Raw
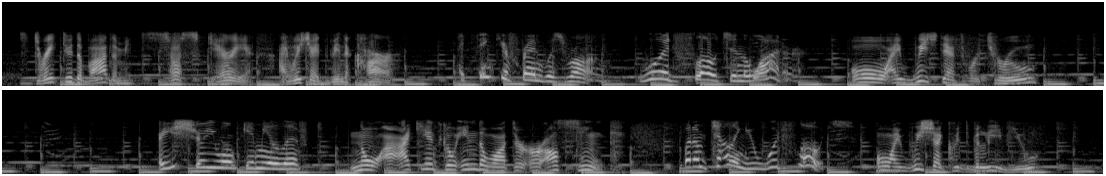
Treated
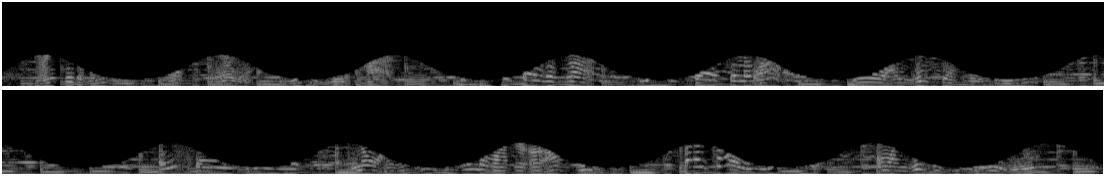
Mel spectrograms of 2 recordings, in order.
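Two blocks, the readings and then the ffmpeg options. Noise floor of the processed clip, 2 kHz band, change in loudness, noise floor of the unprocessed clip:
-52 dBFS, -20.5 dB, -12.0 dB, -46 dBFS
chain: -filter_complex "[0:a]equalizer=f=94:w=0.63:g=-12.5,acompressor=threshold=0.0141:ratio=6,aeval=exprs='0.0891*(cos(1*acos(clip(val(0)/0.0891,-1,1)))-cos(1*PI/2))+0.0126*(cos(6*acos(clip(val(0)/0.0891,-1,1)))-cos(6*PI/2))':c=same,flanger=delay=16:depth=7.4:speed=0.34,asplit=2[s0][s1];[s1]aecho=0:1:632:0.168[s2];[s0][s2]amix=inputs=2:normalize=0,afftfilt=real='re*lt(b*sr/1024,280*pow(1600/280,0.5+0.5*sin(2*PI*0.57*pts/sr)))':imag='im*lt(b*sr/1024,280*pow(1600/280,0.5+0.5*sin(2*PI*0.57*pts/sr)))':win_size=1024:overlap=0.75,volume=2.24"

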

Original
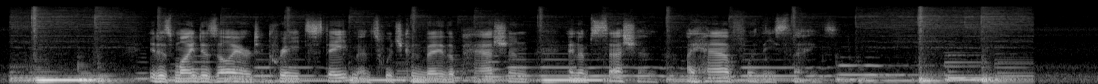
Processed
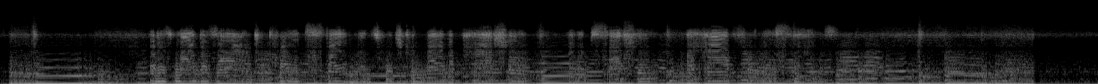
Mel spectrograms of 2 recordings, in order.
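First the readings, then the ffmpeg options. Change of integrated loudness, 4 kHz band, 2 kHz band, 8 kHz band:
-15.5 dB, -4.5 dB, -15.5 dB, -20.5 dB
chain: -af "aeval=exprs='abs(val(0))':c=same,acompressor=threshold=0.0562:ratio=12,bandreject=f=2000:w=7.6,flanger=delay=5.2:depth=3.3:regen=47:speed=0.42:shape=sinusoidal,lowpass=f=4000:t=q:w=8.4,equalizer=f=340:w=1.6:g=-7,volume=0.668"

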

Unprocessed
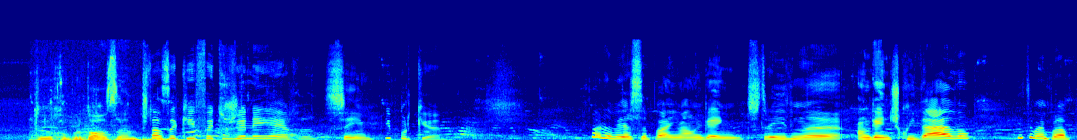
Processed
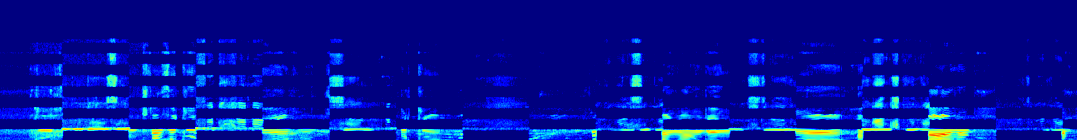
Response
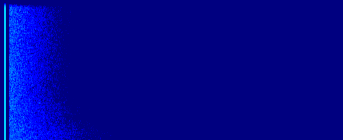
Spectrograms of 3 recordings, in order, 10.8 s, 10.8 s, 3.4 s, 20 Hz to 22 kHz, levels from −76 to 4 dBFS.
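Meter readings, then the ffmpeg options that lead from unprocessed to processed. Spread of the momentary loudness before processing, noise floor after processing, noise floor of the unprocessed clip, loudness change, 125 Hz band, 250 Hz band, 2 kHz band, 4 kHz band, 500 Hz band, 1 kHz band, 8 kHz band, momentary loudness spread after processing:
15 LU, -57 dBFS, -49 dBFS, -1.5 dB, -10.5 dB, -14.5 dB, +6.5 dB, +1.5 dB, -14.5 dB, -1.5 dB, -3.0 dB, 16 LU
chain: -af "afftfilt=real='real(if(between(b,1,1012),(2*floor((b-1)/92)+1)*92-b,b),0)':imag='imag(if(between(b,1,1012),(2*floor((b-1)/92)+1)*92-b,b),0)*if(between(b,1,1012),-1,1)':win_size=2048:overlap=0.75,afftfilt=real='re*gt(sin(2*PI*0.75*pts/sr)*(1-2*mod(floor(b*sr/1024/1700),2)),0)':imag='im*gt(sin(2*PI*0.75*pts/sr)*(1-2*mod(floor(b*sr/1024/1700),2)),0)':win_size=1024:overlap=0.75"

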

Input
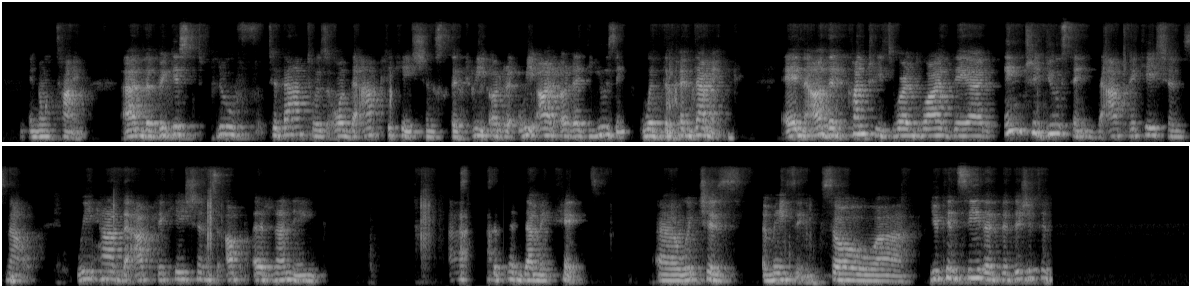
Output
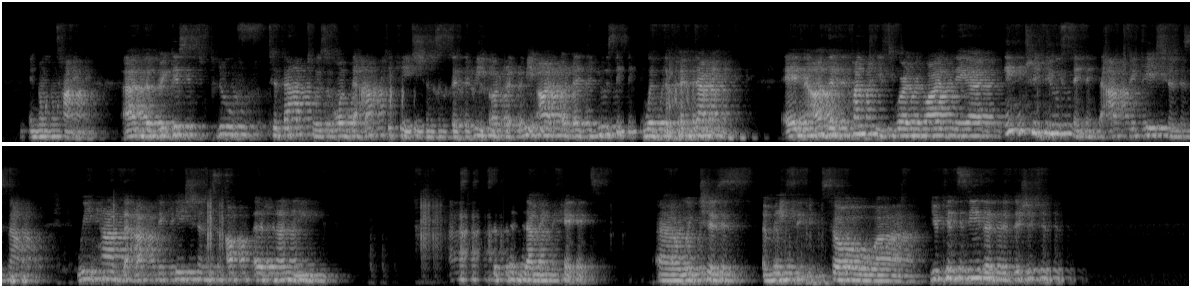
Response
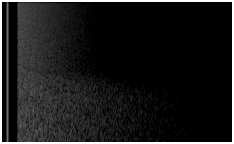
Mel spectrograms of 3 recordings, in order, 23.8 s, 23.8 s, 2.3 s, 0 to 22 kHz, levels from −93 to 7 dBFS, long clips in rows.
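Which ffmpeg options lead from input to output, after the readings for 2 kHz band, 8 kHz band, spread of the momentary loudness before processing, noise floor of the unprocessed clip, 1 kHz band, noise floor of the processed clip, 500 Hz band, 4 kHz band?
-1.0 dB, under -10 dB, 10 LU, under -85 dBFS, 0.0 dB, -83 dBFS, 0.0 dB, -3.5 dB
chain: -filter_complex "[0:a]asplit=2[s0][s1];[s1]adelay=119,lowpass=f=1500:p=1,volume=0.708,asplit=2[s2][s3];[s3]adelay=119,lowpass=f=1500:p=1,volume=0.18,asplit=2[s4][s5];[s5]adelay=119,lowpass=f=1500:p=1,volume=0.18[s6];[s0][s2][s4][s6]amix=inputs=4:normalize=0,acrossover=split=3600[s7][s8];[s8]acompressor=threshold=0.00178:ratio=4:attack=1:release=60[s9];[s7][s9]amix=inputs=2:normalize=0,volume=0.841"

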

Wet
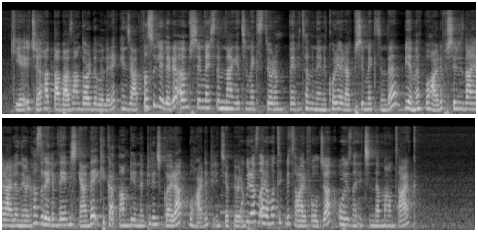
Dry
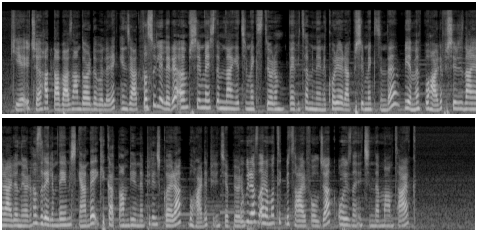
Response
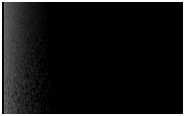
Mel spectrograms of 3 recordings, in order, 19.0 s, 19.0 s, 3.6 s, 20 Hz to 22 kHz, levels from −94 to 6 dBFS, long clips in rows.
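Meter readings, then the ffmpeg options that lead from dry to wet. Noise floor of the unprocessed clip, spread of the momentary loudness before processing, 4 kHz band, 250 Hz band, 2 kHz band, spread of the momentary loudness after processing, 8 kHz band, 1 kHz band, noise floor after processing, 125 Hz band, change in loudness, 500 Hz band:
-50 dBFS, 7 LU, +2.5 dB, +3.0 dB, +2.5 dB, 7 LU, +2.5 dB, +2.5 dB, -47 dBFS, +4.0 dB, +2.5 dB, +2.5 dB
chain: -filter_complex "[0:a]asplit=2[s0][s1];[s1]adelay=17,volume=0.501[s2];[s0][s2]amix=inputs=2:normalize=0,asplit=2[s3][s4];[1:a]atrim=start_sample=2205,asetrate=61740,aresample=44100[s5];[s4][s5]afir=irnorm=-1:irlink=0,volume=0.376[s6];[s3][s6]amix=inputs=2:normalize=0"

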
